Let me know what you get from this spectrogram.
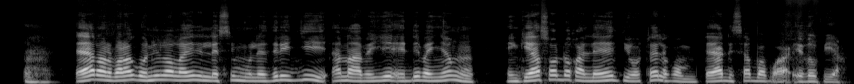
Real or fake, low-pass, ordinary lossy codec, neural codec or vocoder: fake; none; none; vocoder, 44.1 kHz, 128 mel bands, Pupu-Vocoder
